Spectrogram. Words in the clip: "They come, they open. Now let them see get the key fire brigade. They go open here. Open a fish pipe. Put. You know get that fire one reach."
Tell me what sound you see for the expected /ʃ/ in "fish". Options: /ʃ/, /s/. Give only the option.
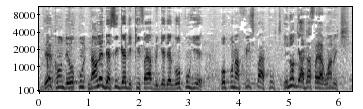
/s/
